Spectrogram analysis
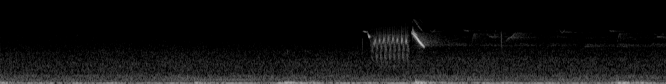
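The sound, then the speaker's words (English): Kelp gulls call in the background: one brief, harsh burst partway through, followed by a few faint, thin calls, all over a steady low hiss with no talking. “Kelp gulls in the background.”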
